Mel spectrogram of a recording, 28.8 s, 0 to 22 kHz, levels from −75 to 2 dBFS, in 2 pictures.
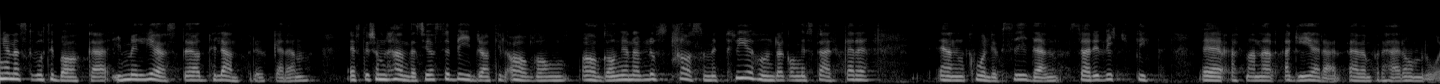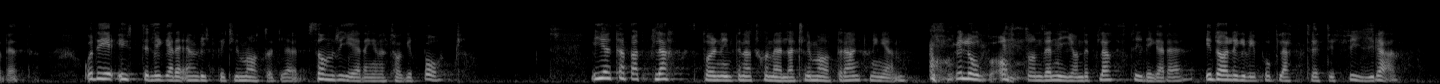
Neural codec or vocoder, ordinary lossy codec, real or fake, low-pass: codec, 24 kHz, 3 kbps, HILCodec; none; fake; 7.2 kHz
